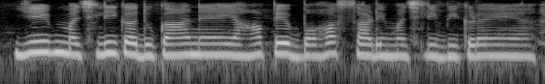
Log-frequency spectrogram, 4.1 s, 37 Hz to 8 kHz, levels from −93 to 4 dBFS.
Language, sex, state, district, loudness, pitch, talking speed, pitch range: Hindi, male, Bihar, Araria, -24 LUFS, 240 Hz, 190 wpm, 225-255 Hz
